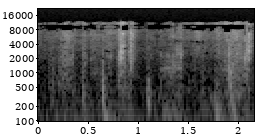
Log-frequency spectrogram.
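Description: Several dull thumps and short knocks with some rustling, from a person moving about inside a truck cab and from the phone being handled. The loudest thumps come about two-thirds of a second in and near the end.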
